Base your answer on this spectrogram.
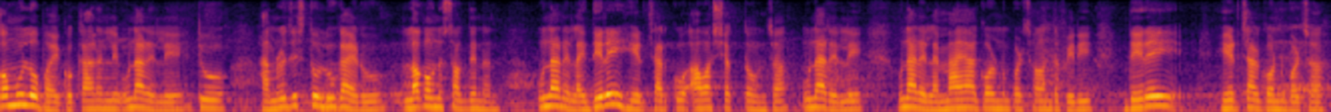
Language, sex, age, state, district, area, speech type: Nepali, male, 18-30, West Bengal, Jalpaiguri, rural, spontaneous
